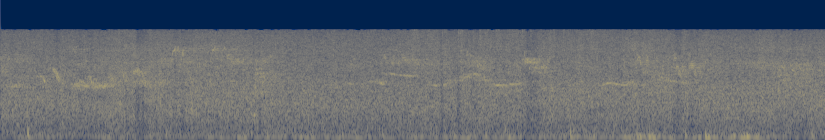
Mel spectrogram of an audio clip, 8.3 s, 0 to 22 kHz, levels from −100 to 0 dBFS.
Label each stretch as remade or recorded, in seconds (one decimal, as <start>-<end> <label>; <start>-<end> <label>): 0.0-1.0 recorded; 1.0-1.6 remade; 1.6-8.3 recorded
